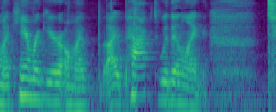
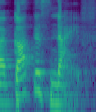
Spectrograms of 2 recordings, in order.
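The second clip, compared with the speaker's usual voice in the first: normal talking voice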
